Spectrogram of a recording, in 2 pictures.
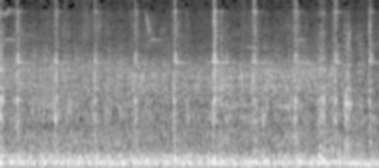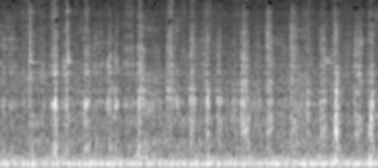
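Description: Pit bull panting as it tugs at a toy on a bungee cord, with frequent sharp clicks through it and a low steady hum underneath.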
